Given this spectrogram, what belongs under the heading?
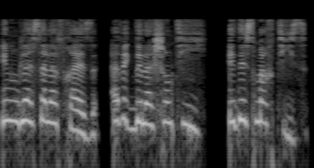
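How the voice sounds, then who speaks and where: A woman voicing an eager, chatty five-year-old girl in a high childlike voice. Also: animated, moderate pace, no echo, studio quality.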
